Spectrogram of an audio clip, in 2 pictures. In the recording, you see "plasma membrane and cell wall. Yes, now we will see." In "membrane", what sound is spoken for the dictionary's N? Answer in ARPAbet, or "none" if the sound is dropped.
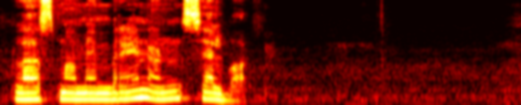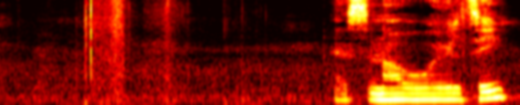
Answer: N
